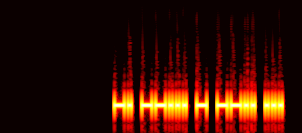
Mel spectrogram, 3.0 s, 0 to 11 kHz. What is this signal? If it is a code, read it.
Morse code, heard as a keyed tone, about 36 wpm, 700 Hz. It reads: N7TZS
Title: USA Call Signs - 5 Characters - 4x Character Spacing - 35wpm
